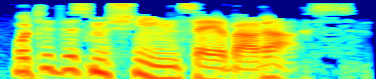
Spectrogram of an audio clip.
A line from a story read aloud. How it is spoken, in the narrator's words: Manning asked sharply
